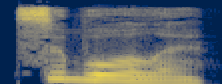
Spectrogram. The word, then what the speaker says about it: cebola: They call onions cabol, Cebola. Cebola. but they spell it cebola, and in Slovenian, my language, we call it cebula, which is almost the same.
